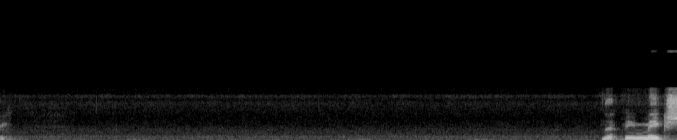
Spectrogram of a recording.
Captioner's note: no sound - waiting for poll answers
